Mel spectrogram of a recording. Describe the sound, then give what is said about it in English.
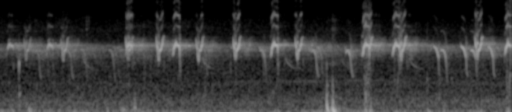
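A rapid series of sharp, high-pitched chips from about four crossbills taking off and flying up higher on a ridge, repeated in quick irregular bursts of two or three notes, fairly loud against a soft background hiss. “Now they've gone down the canyon. Okay, those crossbills,”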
